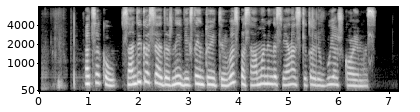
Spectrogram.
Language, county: Lithuanian, Klaipėda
